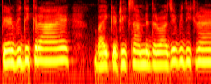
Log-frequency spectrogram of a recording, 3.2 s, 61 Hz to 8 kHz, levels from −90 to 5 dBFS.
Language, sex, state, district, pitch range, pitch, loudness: Hindi, female, Punjab, Kapurthala, 200-235 Hz, 225 Hz, -16 LUFS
